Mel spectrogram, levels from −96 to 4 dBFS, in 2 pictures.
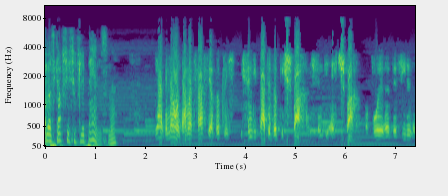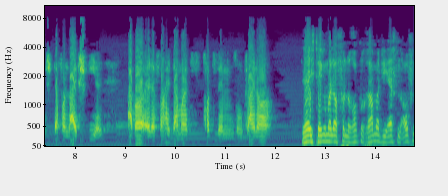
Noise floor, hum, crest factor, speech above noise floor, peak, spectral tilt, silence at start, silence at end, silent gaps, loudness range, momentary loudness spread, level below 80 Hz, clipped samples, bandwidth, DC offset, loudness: -50 dBFS; none; 14 dB; 34 dB; -2 dBFS; -5.5 dB/octave; 0 s; 0 s; none; 4 LU; 13 LU; -36 dBFS; under 0.1%; 8.4 kHz; under 0.1%; -16 LUFS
